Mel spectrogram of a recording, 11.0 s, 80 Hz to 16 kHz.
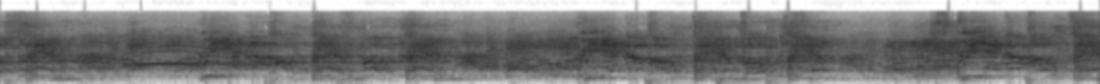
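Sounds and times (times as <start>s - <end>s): rapper shouting into microphone: 0.0s - 4.6s, 5.7s - 8.5s, 9.3s - 11.0s
concert crowd yelling: 0.0s - 11.0s.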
